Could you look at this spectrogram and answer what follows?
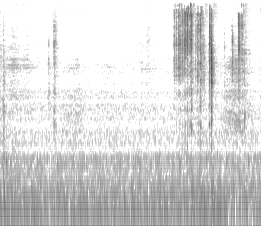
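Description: Scissors cutting fabric to trim a towel ruffle, soft snipping and scraping close by in a quiet room, with a few sharper cuts toward the end.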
